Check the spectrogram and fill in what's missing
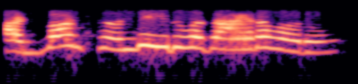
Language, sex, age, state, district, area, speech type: Tamil, female, 18-30, Tamil Nadu, Thoothukudi, urban, conversation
